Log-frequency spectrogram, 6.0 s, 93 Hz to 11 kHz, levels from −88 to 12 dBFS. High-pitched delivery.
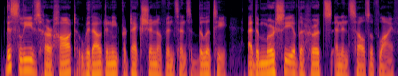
No: low, 100 Hz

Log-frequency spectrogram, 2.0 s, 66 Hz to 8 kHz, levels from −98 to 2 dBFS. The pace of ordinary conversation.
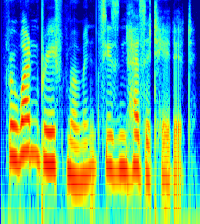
Yes: average, 180 wpm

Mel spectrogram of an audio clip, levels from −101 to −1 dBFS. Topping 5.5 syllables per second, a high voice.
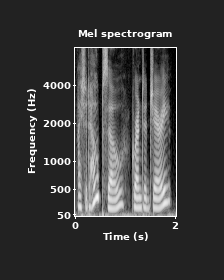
No: 4.7 syllables/s; high, 205 Hz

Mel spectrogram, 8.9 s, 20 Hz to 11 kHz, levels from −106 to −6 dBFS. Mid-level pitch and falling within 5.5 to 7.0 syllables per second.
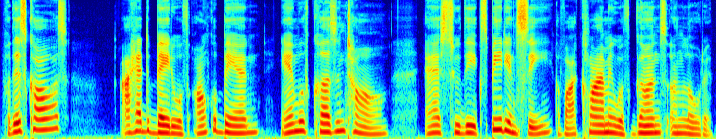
No: medium, 180 Hz; 4.6 syllables/s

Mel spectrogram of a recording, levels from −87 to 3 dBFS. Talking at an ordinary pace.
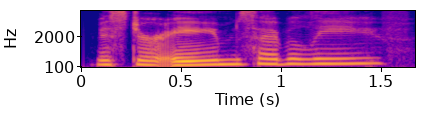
Yes: average, 145 wpm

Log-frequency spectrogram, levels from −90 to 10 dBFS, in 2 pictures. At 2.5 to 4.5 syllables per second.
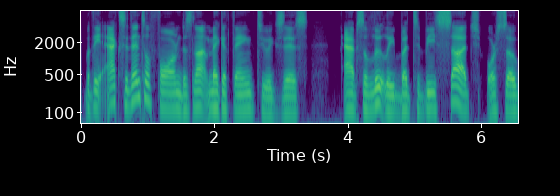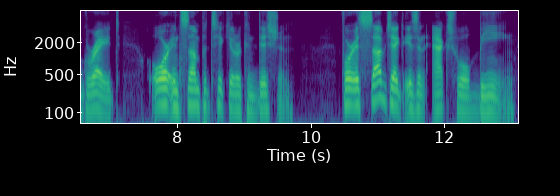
Yes: 4.1 syllables/s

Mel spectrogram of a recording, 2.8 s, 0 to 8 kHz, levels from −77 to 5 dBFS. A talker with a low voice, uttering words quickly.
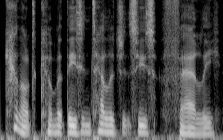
No: low, 105 Hz; average, 150 wpm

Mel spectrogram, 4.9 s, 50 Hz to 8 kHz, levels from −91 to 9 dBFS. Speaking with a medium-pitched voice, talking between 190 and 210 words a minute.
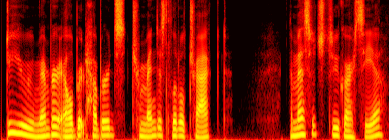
No: medium, 150 Hz; average, 150 wpm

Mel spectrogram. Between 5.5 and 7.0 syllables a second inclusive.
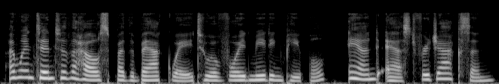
No: 5.2 syllables/s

